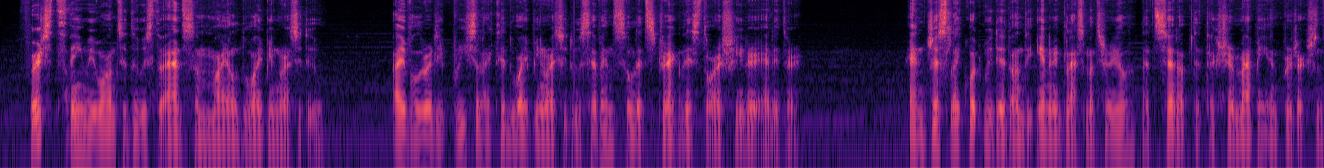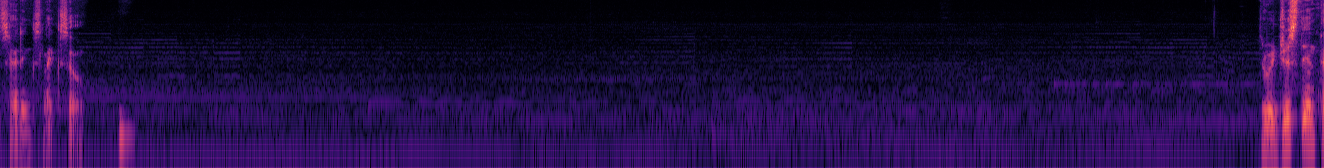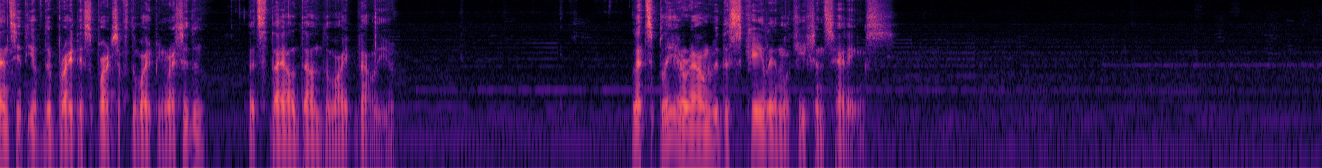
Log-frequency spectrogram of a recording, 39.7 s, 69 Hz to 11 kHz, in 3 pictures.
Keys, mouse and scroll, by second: 0.2-1.2 drag, 3.0 click, 4.3 click, 6.8 click, 7.6 click, 9.3 ctrl+t, 9.8 click, 10.5 click, 10.8 click, 11.4 x, 12.0-13.2 drag, 13.5-14.6 drag, 14.8 click, 15.5 click, 16.2 click, 16.9 click, 17.1 Tab, 18.1 click, 19.5 click, 21.4 Tab, 21.8 click, 23.8 click, 24.5 middle click, 25.4 click, 26.7-28.0 drag, 28.2 middle click, 28.8 click, 32.3 click, 33.4-34.7 shift+middle drag, 34.9 shift+middle click.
